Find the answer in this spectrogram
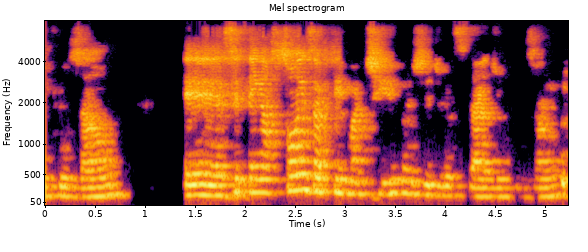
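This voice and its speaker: A woman speaks fairly slowly, somewhat breathy, at a fairly low pitch with ordinary variation. Audible room echo is present. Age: 60s. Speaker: diversity and inclusion leader, speaker. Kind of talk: lecture. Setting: theatre stage with audience.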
